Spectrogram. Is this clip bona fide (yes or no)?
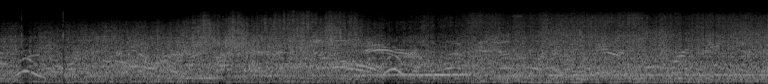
yes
